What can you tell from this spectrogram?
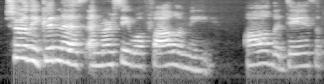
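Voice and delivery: slow, reverent psalm reading with long pauses. Acted. Pastor reading Psalm twenty-three at bedtime, slow and reverent. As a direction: let each verse land gently, slowly.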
